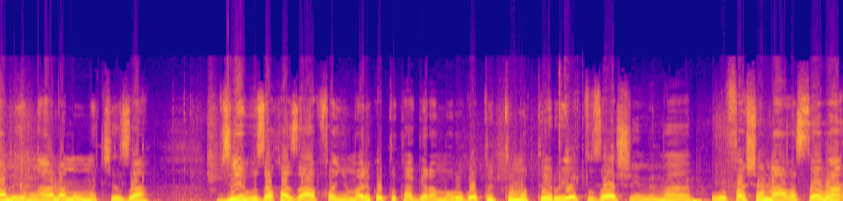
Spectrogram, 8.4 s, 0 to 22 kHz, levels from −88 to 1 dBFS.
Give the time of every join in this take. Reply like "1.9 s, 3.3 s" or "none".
7.0 s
